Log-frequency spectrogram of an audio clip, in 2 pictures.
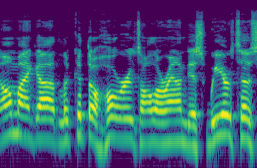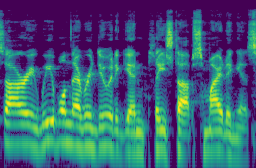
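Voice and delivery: high, abject, apologetic pleading cry. Retelling a Bible story, speaking as the Israelites: imitating pleading. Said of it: "And they're like".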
